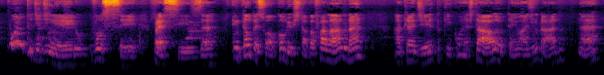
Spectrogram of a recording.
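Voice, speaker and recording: A man teaching an English lesson in a casual style. He keeps adding little check-in questions and says each example sentence slowly and carefully. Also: medium pitch. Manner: lively, repeats tag questions like "né?" and "viu?". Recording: echoey room, voice from a distance.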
